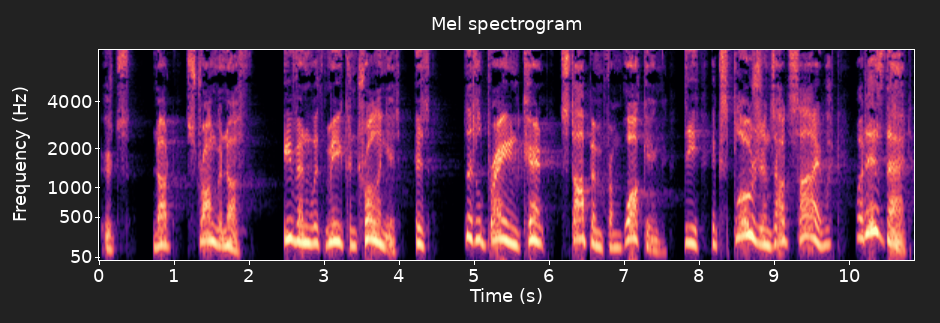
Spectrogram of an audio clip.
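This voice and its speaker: A man's voice: sits high, slow, vocal fry, husky, full character voice. A man voicing a small scaly boy monster who speaks steadily and gives orders. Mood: strained. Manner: steady, commanding. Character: calm, scheming little scaly boy monster.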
